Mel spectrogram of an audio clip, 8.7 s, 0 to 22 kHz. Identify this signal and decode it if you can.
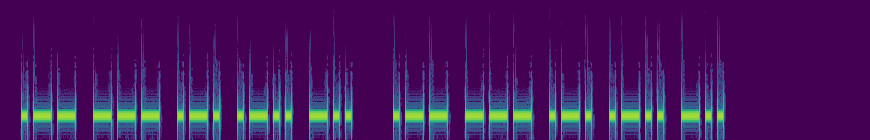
Morse code, heard as a keyed tone, about 20 wpm, 700 Hz. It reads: WORLD WORLD
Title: Top 300 Words Repeated 20wpm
